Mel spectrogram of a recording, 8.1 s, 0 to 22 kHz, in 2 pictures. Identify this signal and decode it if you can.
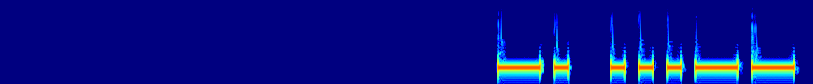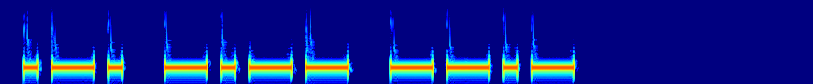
Morse code, heard as a keyed tone, about 17 wpm, 700 Hz. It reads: N3RYQ
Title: USA Call Signs - 5 Characters - Repeated 2x - 17wpm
